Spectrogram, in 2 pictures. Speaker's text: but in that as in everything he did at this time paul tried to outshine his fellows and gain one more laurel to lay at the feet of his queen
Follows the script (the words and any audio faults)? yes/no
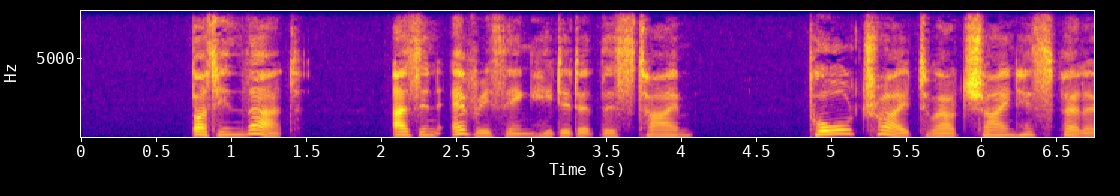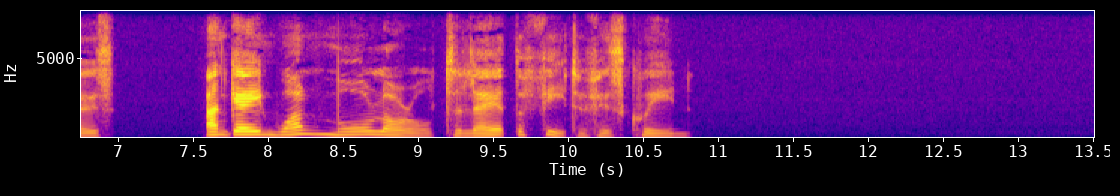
yes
